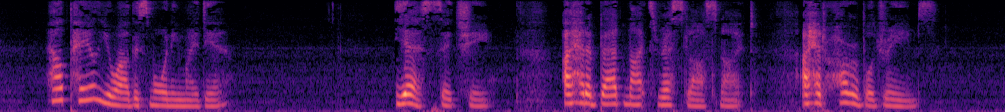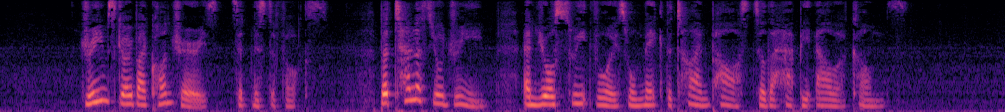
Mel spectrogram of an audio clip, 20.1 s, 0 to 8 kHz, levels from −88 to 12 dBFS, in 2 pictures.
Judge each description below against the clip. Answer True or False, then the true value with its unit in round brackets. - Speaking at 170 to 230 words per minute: False (145 wpm)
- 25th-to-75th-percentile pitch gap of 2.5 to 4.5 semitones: False (5.4 semitones)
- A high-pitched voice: True (200 Hz)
